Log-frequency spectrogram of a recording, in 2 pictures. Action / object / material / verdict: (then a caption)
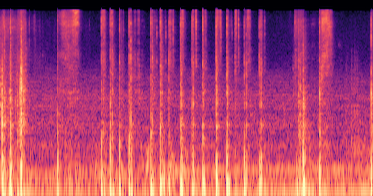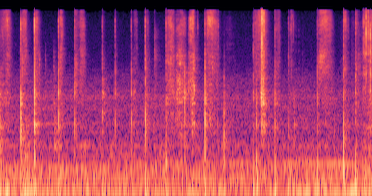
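scrape / paper gift bag / paper / none. Fingertips and long nails trace and scratch across the printed paper of an empty snowman paper gift bag held upright and flat. Dense, rapid, bright scratching strokes and light taps overlap without pause against a low, steady hum.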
